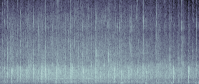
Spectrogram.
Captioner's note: applauding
